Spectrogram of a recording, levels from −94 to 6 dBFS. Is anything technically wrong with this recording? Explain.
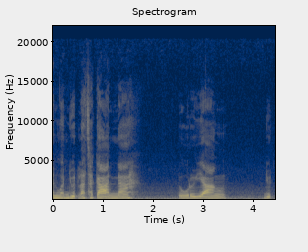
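No, nothing technically wrong stands out here; the speech comes across fine all the way through.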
